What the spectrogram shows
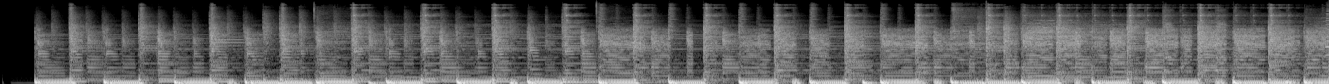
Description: Rock; roland bk7m

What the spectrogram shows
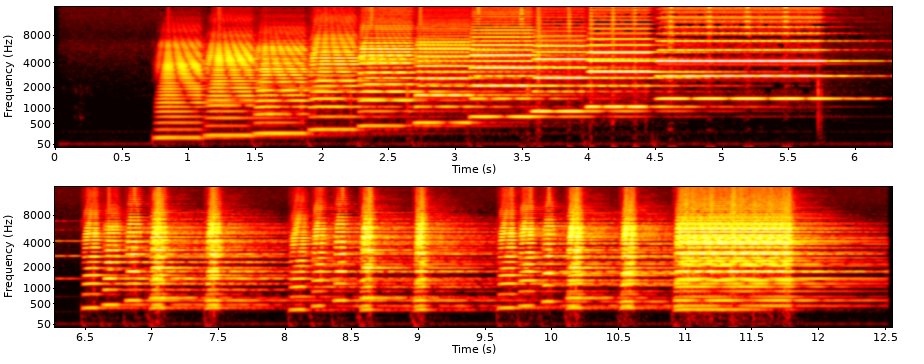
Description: Accordion

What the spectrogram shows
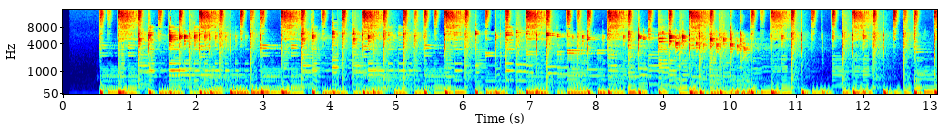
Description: Acid Jazz

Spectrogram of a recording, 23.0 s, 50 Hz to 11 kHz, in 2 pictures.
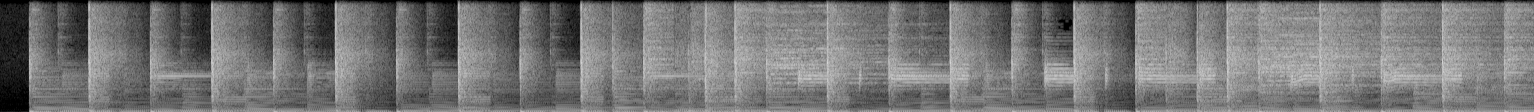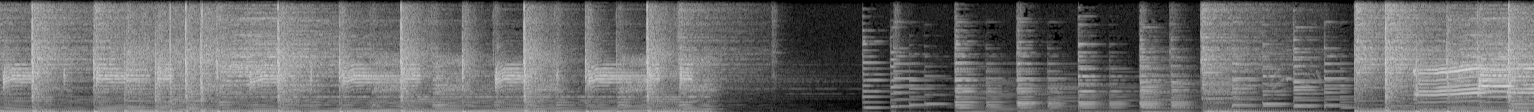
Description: Rock N Beat; roland bk7m

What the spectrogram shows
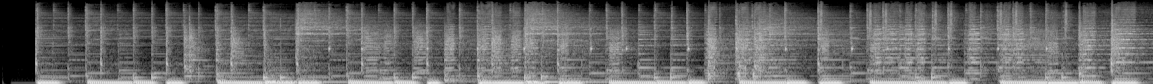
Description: Mamba, accordion; roland bk7m

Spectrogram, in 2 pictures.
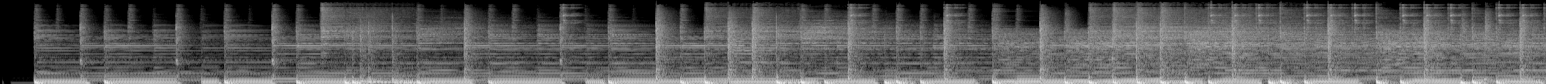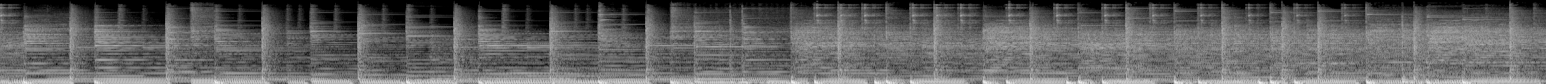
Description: Disco; roland bk7m

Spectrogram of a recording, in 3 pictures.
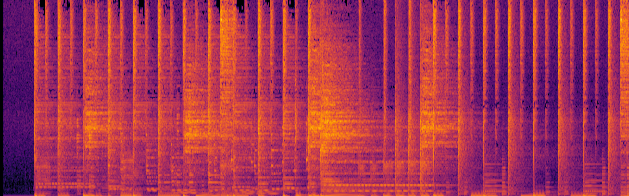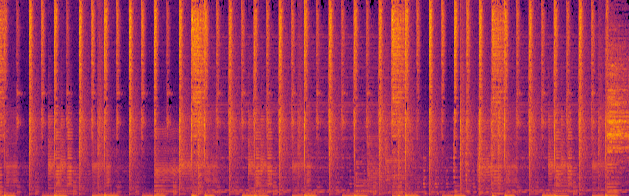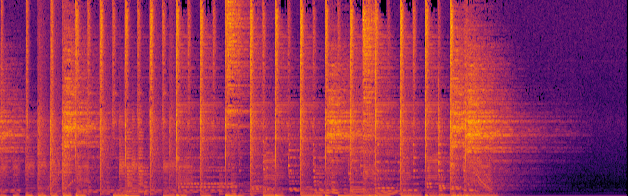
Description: Rhythm Blues

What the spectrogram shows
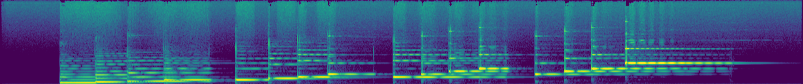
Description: ketron Rhodes Piano

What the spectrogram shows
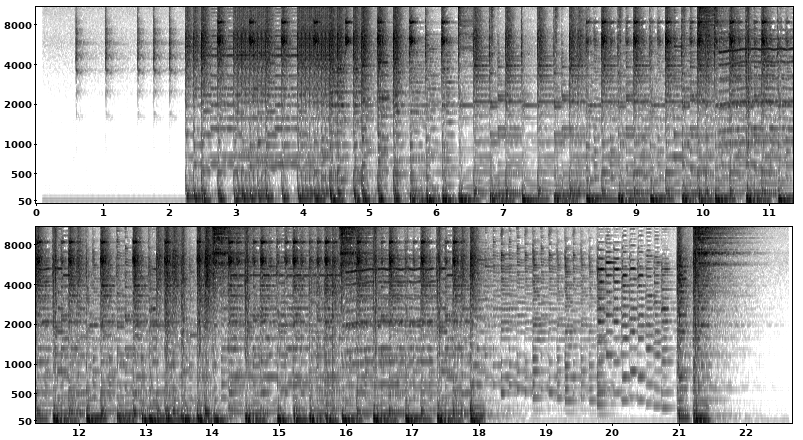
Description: Blue Grass

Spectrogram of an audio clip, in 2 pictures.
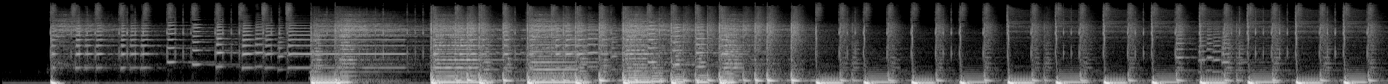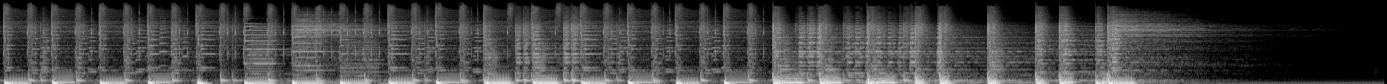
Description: Pasodoble, accordion

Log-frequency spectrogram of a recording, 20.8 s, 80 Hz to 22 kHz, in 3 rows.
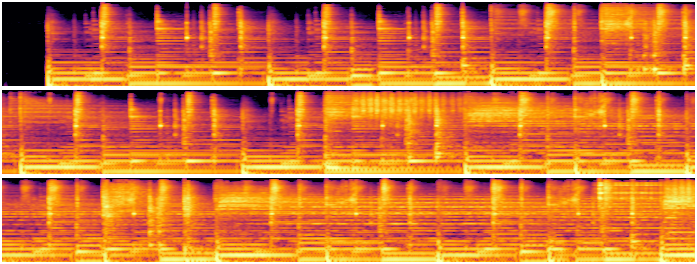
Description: Rumba, Roland accordion; roland bk7m

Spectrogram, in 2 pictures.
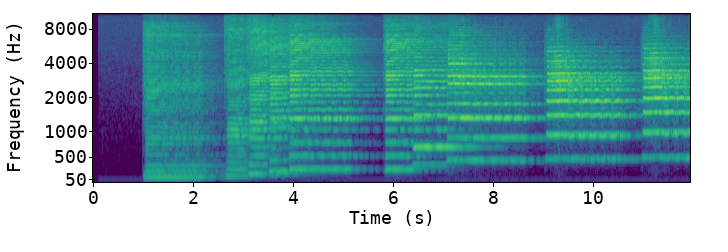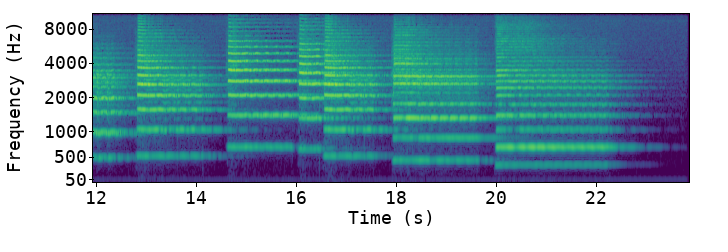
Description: ketron Smokey Sax

